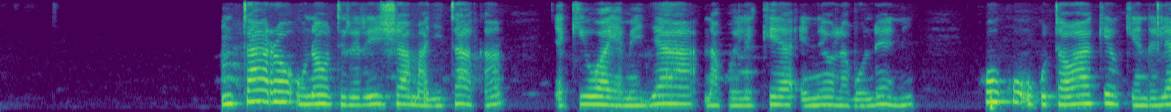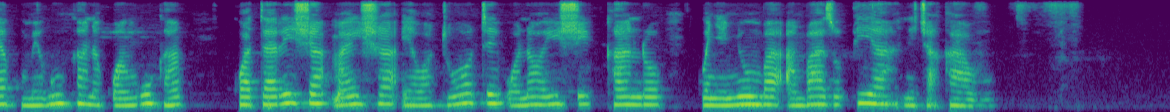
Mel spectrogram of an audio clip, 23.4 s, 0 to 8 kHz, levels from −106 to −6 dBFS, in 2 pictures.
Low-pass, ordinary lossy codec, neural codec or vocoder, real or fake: 7.2 kHz; Opus, 64 kbps; none; real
